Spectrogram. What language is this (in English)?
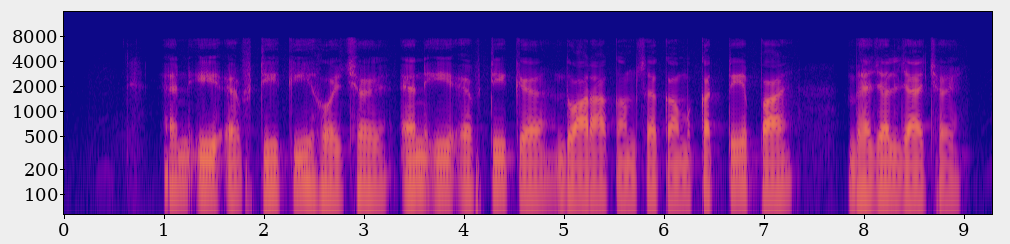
Maithili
